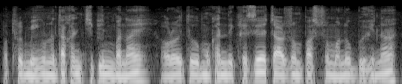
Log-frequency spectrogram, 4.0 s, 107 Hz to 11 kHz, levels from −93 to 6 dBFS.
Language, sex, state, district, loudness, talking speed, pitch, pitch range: Nagamese, male, Nagaland, Kohima, -17 LUFS, 165 wpm, 90 Hz, 85-95 Hz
